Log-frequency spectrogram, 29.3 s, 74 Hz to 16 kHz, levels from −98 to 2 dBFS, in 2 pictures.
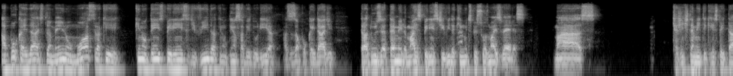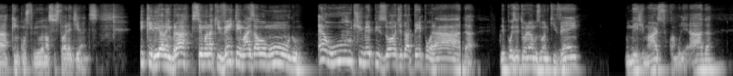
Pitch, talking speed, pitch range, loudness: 115 Hz, 165 wpm, 100-140 Hz, -22 LUFS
